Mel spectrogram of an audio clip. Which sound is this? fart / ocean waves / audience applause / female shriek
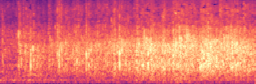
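audience applause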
